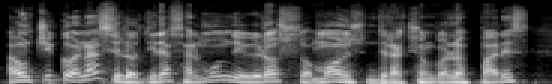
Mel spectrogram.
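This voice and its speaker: An Argentine man speaks fast in a radio studio interview, his pitch rising and falling a lot as he explains with casual slang. The sound is dry and close, with no room echo. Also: very animated, a bit bright. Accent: Argentine Spanish. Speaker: guest scientist.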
